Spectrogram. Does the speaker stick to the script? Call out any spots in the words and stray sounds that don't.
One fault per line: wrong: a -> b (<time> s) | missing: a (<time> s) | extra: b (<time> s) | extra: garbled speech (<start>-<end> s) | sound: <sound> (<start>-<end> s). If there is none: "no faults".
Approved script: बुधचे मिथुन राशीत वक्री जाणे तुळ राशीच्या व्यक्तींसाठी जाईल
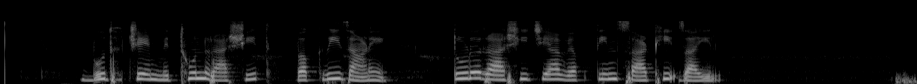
no faults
